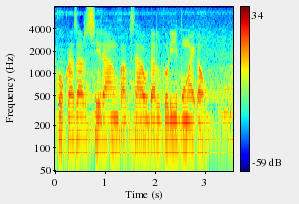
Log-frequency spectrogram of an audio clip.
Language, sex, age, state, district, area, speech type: Bodo, male, 18-30, Assam, Chirang, rural, spontaneous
